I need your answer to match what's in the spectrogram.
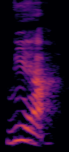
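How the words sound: It is said in an Australian accent.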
